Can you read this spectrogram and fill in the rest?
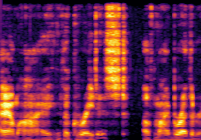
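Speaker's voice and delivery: bottom-of-the-chest deep, dropped voice. The narrator voices a woman addressing the group, in a deep voice. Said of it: "in that deep voice, she says".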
